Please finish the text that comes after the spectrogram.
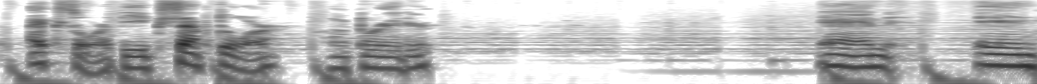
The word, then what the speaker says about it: XOR: acceptor all right so what is this exor and that's exactly how it's spelled x o r and xor stands for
